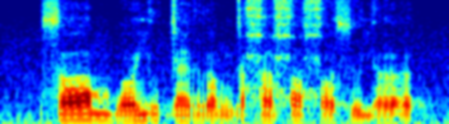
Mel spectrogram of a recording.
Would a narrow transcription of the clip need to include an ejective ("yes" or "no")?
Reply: no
